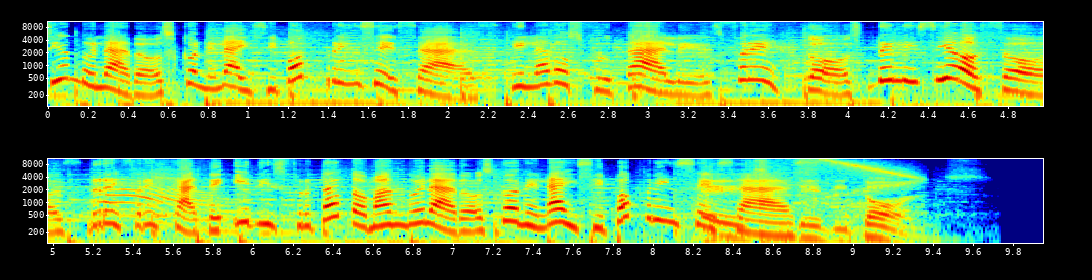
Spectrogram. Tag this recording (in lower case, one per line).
music
speech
